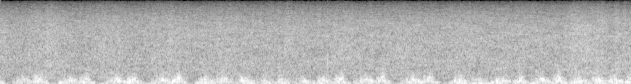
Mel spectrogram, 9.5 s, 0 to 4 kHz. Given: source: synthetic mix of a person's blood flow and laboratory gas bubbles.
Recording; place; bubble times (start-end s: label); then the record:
Doppler ultrasound of blood flow; precordium
4.88-4.96 s: bubbles
From the record:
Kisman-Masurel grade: 112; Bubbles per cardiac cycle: 1 to 2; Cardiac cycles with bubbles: 1 to 10%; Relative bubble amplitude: moderate (0.250 to 0.450); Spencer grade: 1 (occasional bubble signal discernible with the cardiac motion signal, with majority of cardiac periods free of bubbles); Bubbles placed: anywhere in the cardiac cycle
